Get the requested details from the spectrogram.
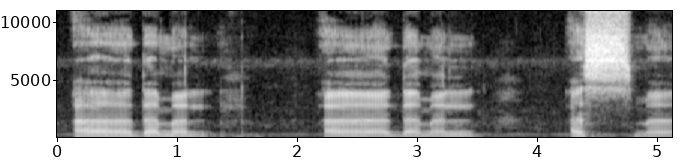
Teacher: حمزہ کو سین کے ساتھ ملانا ہے، سین سیٹی والا حرف ہے، آواز جا رہے گی سیٹی میں، اور میم کو نرم سے پڑھنا ہے، میم کے اوپر الف مدہ ہے، مد عارض ہے، مد اصلی ہے، ڈائی الف کی مقدار میں کم سے کم اس کو کھینچے گی اور حمزہ کو نرم سے پڑھیں گے۔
